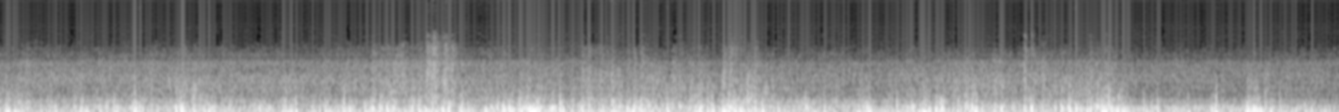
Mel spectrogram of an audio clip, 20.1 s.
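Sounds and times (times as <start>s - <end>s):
train rumble and rattle: 0.0s - 20.0s
wheels clacking over track: 5.0s - 12.6s.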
